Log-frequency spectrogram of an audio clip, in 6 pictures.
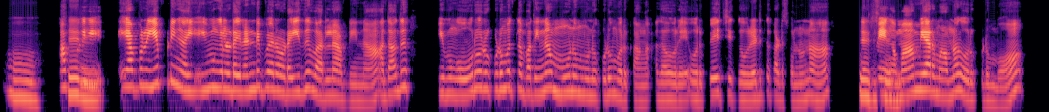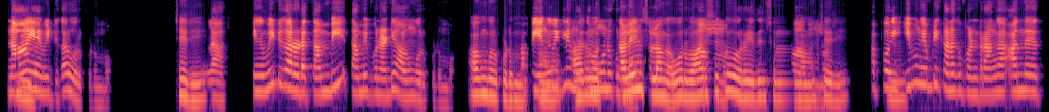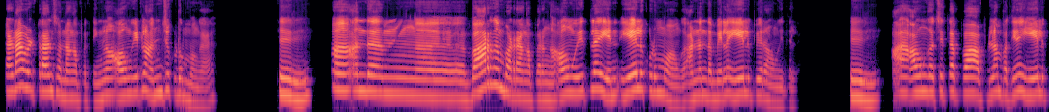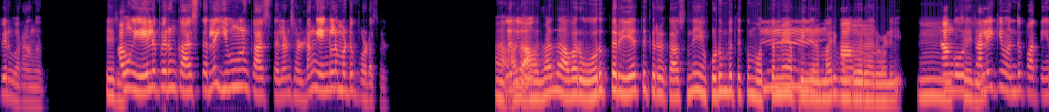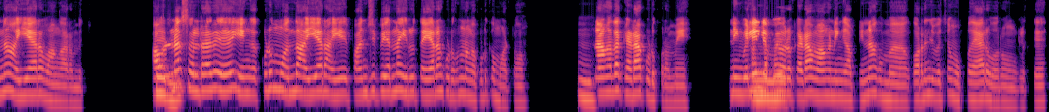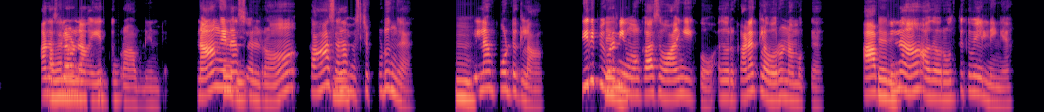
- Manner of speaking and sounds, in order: tapping; other background noise; drawn out: "ம்ஹ"; drawn out: "ம்"
- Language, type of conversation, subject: Tamil, podcast, துணையாகப் பணியாற்றும் போது கருத்து மோதல் ஏற்பட்டால் நீங்கள் என்ன செய்வீர்கள்?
